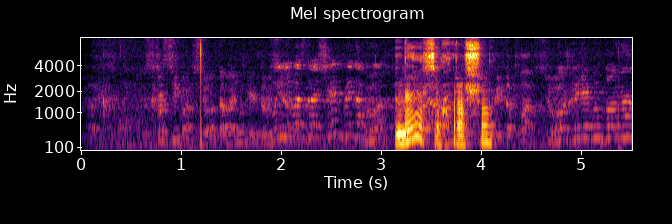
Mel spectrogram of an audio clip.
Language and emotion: Russian, neutral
